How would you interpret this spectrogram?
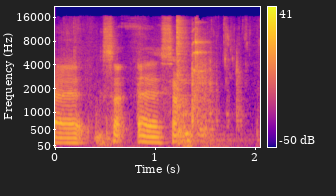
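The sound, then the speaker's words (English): A drinking glass breaks with a few sharp, bright clattering bursts, mixed in with loud voiced exclamations from people. “I legit smashed the glass.”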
